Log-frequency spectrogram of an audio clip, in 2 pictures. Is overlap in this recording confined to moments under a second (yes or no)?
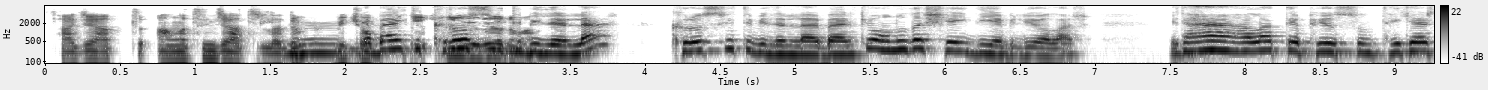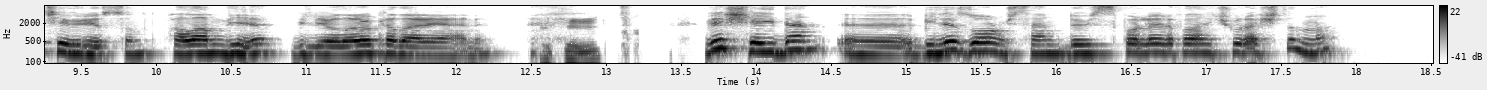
no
